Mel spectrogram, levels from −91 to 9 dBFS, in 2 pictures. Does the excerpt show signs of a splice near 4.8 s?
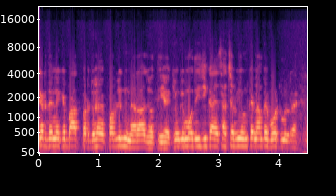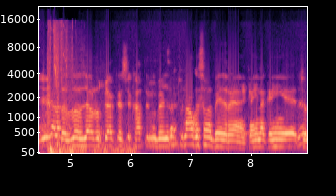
yes; 1 cut; at 4.8 s

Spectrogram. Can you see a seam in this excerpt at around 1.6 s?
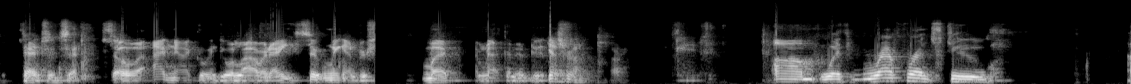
no; 1 cut; at 3.7 s

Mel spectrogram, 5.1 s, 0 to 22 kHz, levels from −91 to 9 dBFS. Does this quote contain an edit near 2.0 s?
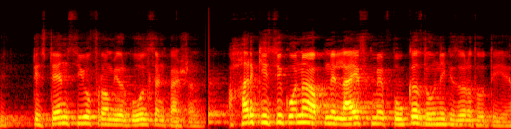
yes; 1 cut; at 2.0 s

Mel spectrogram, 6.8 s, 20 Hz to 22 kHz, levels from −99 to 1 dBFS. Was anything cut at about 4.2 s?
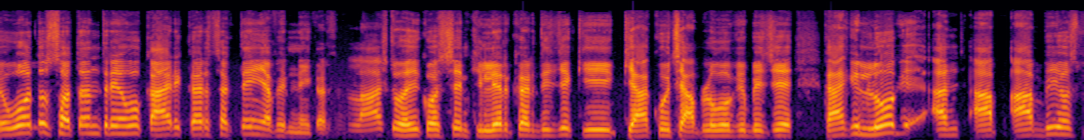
no; 1 cut; at 2.3 s

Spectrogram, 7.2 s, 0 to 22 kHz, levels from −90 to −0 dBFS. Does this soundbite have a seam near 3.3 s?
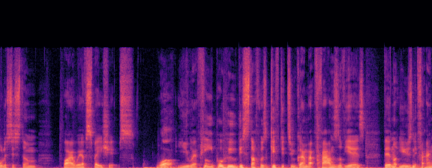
yes; 1 cut; at 3.3 s

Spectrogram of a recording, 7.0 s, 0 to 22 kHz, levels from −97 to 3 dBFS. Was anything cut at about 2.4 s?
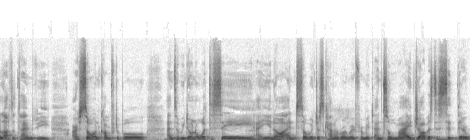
no; 0 cuts

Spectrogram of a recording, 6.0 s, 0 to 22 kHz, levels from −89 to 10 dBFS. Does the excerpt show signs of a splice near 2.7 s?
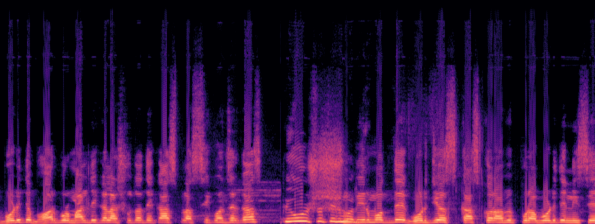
yes; 1 cut; at 2.7 s

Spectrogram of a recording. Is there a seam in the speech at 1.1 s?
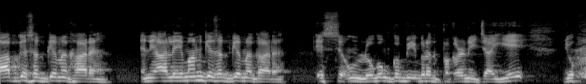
no; 1 cut; at 3.1 s

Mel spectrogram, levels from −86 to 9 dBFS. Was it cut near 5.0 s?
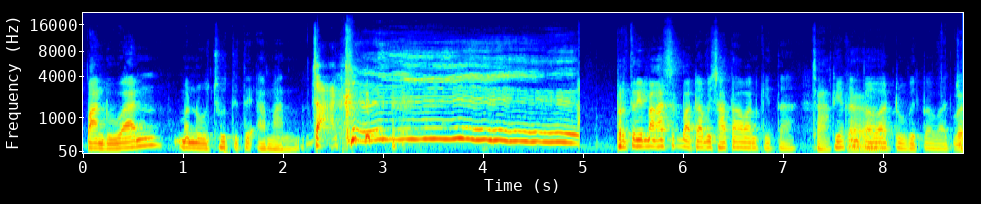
yes; 1 cut; at 5.0 s

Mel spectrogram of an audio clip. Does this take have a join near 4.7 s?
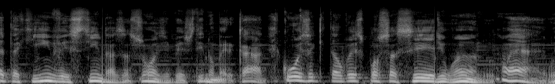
yes; 2 cuts; at 1.0 s, 4.7 s

